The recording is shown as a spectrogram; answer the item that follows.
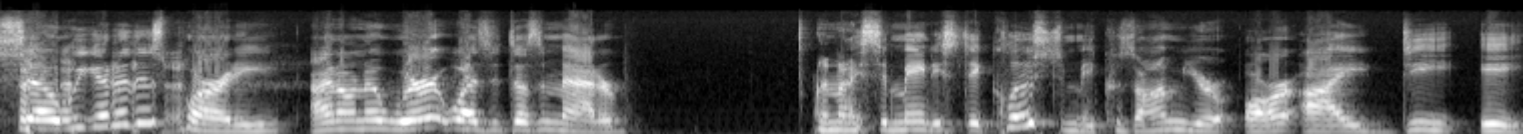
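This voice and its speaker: A woman's fairly high, animated voice with lively intonation at a moderate pace. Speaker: podcast host. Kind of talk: casual chat. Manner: loud.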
